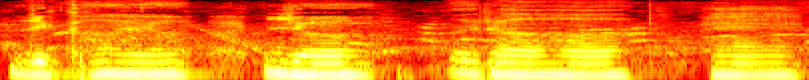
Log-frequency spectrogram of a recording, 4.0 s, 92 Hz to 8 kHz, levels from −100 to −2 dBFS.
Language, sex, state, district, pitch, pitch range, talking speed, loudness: Hindi, male, Haryana, Rohtak, 125 Hz, 120-130 Hz, 60 wpm, -16 LUFS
